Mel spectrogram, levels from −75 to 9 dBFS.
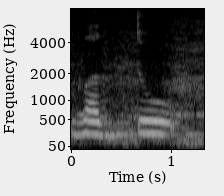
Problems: low volume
